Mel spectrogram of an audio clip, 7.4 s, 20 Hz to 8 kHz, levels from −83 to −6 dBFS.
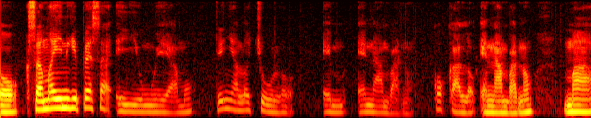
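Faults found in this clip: Nothing to flag here: the level dips and lifts around the 1 s and 5.5 s marks are just the talker shifting at the mic, the room noise is just the room, and the top end stopping at 8 kHz is what you'd expect from a G.722 call path.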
